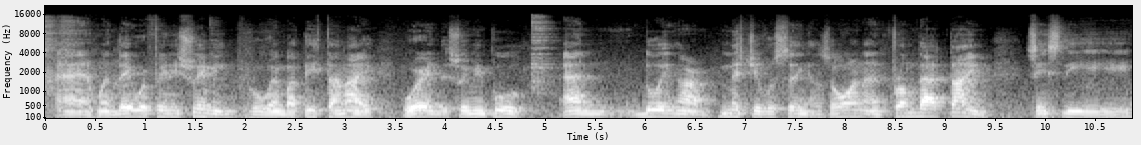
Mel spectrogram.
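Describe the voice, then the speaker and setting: Amid noticeable background noise and audible room echo, a man talks at a fairly slow pace with a fairly low pitch. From Cuba. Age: 70s. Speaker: Cuban exile, newspaper editor. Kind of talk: interview. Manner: halting, many fillers.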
